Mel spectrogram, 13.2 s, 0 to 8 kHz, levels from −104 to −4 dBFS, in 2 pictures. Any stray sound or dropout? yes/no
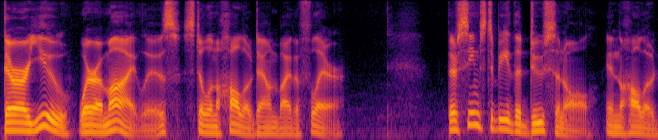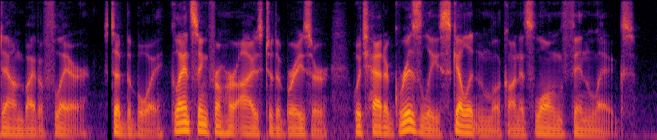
yes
